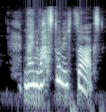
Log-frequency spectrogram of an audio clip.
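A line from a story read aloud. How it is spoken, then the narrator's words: Giggling. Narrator (German): kicherte Lady Sybil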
